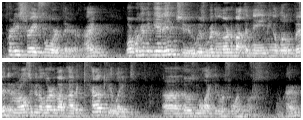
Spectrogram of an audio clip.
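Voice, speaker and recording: A man teaching a college chemistry class, casual and chatty, often checking in with "right?", his voice going hoarse. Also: a little high, quick pace, darkish tone. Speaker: chemistry instructor. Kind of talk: classroom lecture. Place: lecture hall. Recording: echoey lecture hall, distant mic, faint room noise.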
